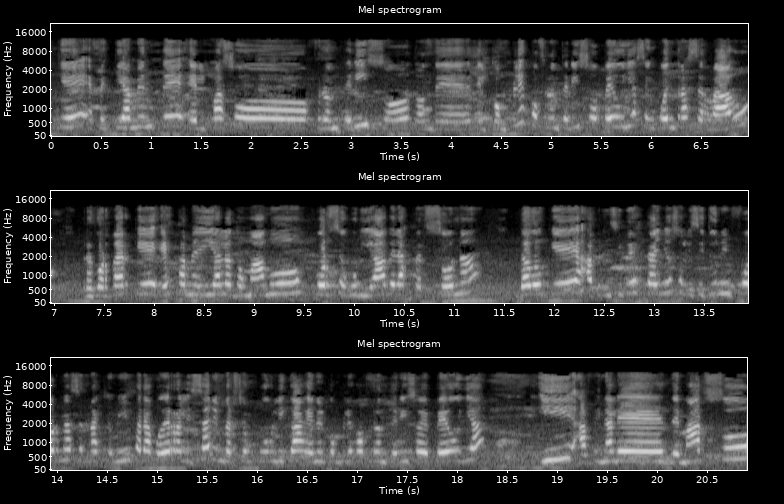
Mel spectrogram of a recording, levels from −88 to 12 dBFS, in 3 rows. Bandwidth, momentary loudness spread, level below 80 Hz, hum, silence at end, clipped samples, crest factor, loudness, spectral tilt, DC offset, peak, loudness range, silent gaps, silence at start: 13 kHz; 12 LU; -54 dBFS; none; 0 s; under 0.1%; 16 dB; -16 LUFS; -2.5 dB/octave; under 0.1%; 0 dBFS; 4 LU; none; 0.05 s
